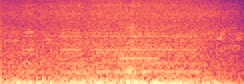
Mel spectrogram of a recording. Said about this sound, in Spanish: Es que sí, la Ciudad de México, amigos. Es un puto caos. Toda la gente tiene prisa para ir a la Starbucks. ¿Otra vez está el tráfico? Eh, así tan marrano como la vez pasada, no. Pero sí hay trafiquito.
